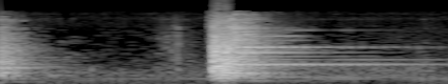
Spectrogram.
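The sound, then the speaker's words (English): A sealed metal cylinder is struck against a car's jagged fender to punch a small hole in it: a first scraping knock, then one sharp, loud metallic clang whose bright ringing tones linger and fade over about a second, with no voices. “A metal cylinder. Sealed, too. Well, I guess we only need a little hole. That jagged fender on your car will be just the thing.”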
